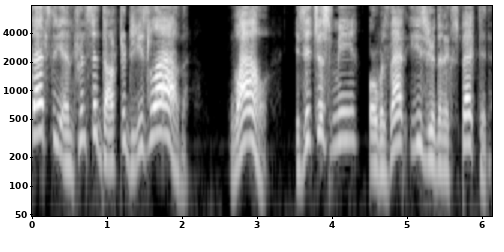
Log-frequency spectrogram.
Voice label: English Voice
